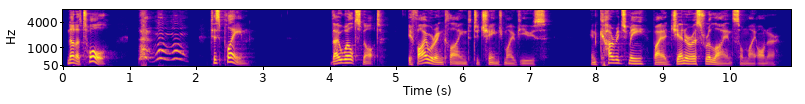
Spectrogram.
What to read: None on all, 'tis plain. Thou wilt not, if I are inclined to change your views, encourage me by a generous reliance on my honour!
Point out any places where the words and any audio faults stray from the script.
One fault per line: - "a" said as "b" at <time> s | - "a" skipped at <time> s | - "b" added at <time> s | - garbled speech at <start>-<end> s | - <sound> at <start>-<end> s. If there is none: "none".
- "on" said as "at" at 0.2 s
- bark at 1.1-1.9 s
- "are" said as "were" at 5.5 s
- "your" said as "my" at 6.6 s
